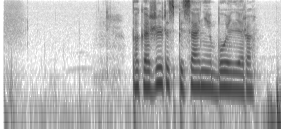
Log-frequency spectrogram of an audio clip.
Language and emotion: Russian, neutral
